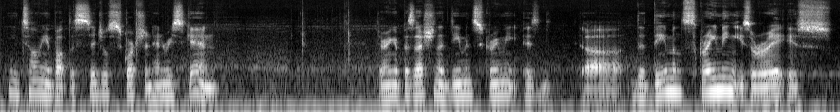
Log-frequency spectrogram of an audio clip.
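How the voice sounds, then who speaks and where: Gaming narrator, medium pitch, stumbling dialogue read-aloud, noisy recording. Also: measured pace. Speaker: gaming video narrator voicing characters. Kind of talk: reading video game dialogue aloud.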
